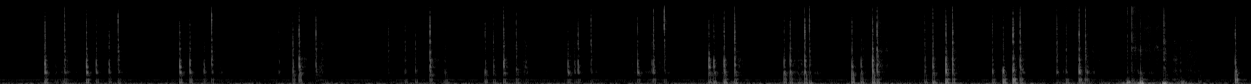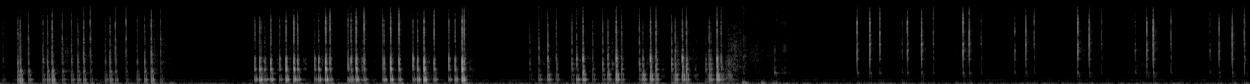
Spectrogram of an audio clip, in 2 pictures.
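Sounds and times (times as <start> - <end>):
fingers tapping like on a keyboard: 0.4 - 1.3, 1.8 - 2.2, 2.8 - 3.3, 3.9 - 10.9, 12.3 - 14.2, 15.0 - 17.2, 17.8 - 19.9, 21.1 - 25.0.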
